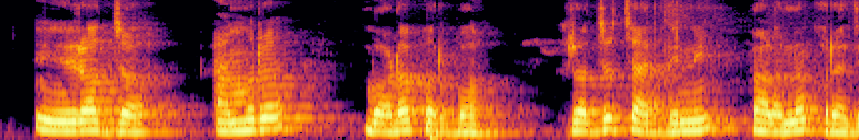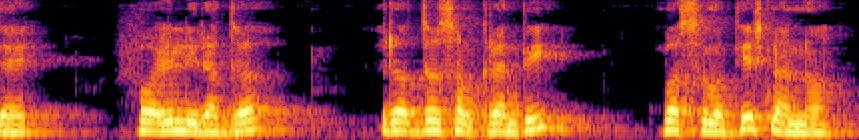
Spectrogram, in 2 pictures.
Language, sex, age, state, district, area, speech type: Odia, female, 45-60, Odisha, Nayagarh, rural, spontaneous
